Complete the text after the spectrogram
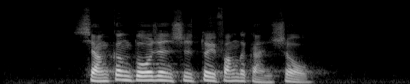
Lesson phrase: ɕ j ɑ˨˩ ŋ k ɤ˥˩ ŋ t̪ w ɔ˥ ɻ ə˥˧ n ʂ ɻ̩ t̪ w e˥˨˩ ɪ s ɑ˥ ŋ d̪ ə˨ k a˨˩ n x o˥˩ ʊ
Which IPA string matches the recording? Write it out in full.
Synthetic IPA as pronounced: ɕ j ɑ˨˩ ŋ k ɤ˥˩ ŋ t̪ w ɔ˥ ɻ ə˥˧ n ʂ ɻ̩ t̪ w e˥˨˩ ɪ f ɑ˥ ŋ d̪ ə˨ k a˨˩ n ʂ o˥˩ ʊ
